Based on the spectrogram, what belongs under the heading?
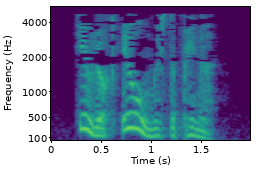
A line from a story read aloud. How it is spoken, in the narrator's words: he exclaimed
